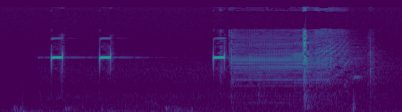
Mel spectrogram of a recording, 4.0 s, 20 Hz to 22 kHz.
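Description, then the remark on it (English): Three short, high electronic beeps in an uneven rhythm after the code 123 is entered on a safe, followed by a whirring mechanical rattle with a sharp click partway through as the safe door unlocks. “You enter the code and you hear a click indicate the safe door is unlocked.”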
